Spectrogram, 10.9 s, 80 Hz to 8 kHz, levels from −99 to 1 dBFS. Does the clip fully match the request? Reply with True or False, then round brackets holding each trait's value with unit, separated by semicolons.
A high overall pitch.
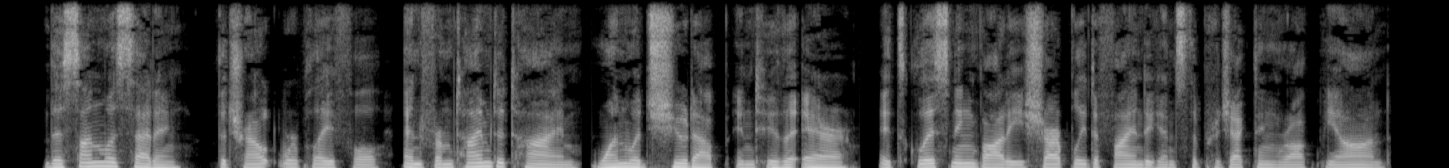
False (145 Hz)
